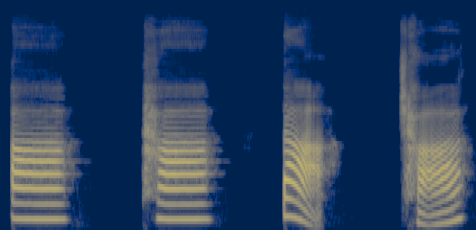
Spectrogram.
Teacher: this is almost identical to the a sound in the word father except the tongue is in more of a neutral position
